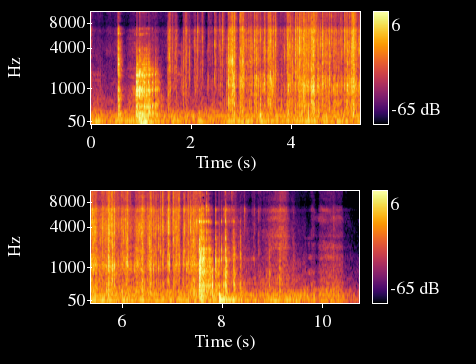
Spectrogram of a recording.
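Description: A small clear plastic bag crinkling and tearing as it is opened by hand and a plastic part is worked out of it. The rustling is dense from about a second in and thins out near the end.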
